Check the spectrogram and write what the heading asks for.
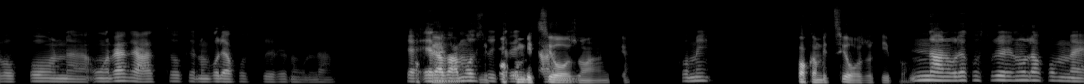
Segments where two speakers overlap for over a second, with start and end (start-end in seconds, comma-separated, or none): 4.2-5.8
